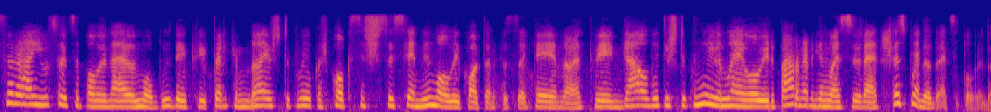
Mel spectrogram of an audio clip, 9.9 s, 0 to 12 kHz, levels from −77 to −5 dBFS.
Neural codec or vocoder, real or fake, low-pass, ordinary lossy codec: codec, 16 kHz, 0.5 kbps, FreqCodec, larger model; fake; 7.2 kHz; AAC, 32 kbps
